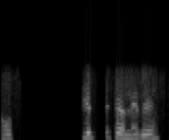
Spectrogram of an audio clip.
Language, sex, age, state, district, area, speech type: Odia, female, 18-30, Odisha, Koraput, urban, conversation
